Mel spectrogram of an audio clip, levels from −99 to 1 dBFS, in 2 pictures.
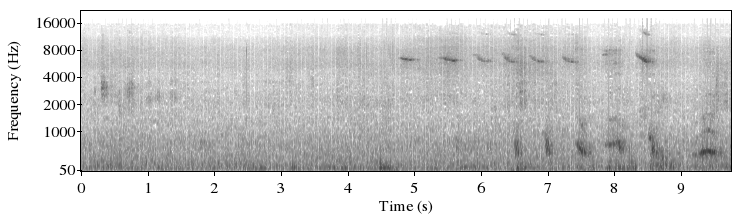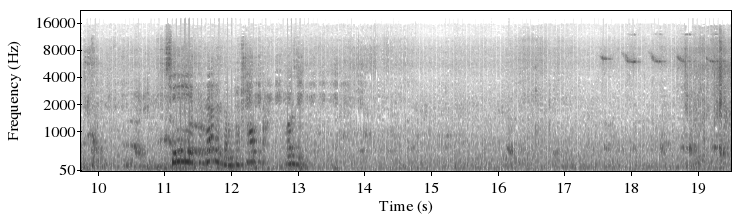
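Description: A steady stream of ticks runs from 0.09 s to 19.44 s, one every 64 ms, about 15 to 16 a second, heard only where there is signal. These are periodic USB or driver dropouts: at that fixed interval something stalls the USB link or audio driver, and each time around 10 ms of audio is lost and replaced by silence. The hundreds of regularly spaced gaps produce the clicking rhythm.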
